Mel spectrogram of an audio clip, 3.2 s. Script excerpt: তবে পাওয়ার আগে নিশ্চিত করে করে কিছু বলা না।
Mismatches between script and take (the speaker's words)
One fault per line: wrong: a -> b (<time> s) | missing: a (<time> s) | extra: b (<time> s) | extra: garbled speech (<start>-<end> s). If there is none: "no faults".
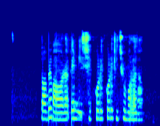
no faults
